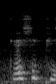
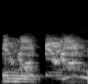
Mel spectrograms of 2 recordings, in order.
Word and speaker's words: 깻잎: 깻잎. 네, 맞습니다. 깻잎이에요, 깻잎. 자, 지금 깻잎이라고 쓰면 학생들 입장에서는 너무 당연히 깨십이라고 읽을 수밖에 없는 모양이잖아요. 깨십 뒤에 이가 오면 깨시피, 뒤에 을이 오면 깨시플 이렇게 되니까 당연히 학생들 입장에서는 너무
